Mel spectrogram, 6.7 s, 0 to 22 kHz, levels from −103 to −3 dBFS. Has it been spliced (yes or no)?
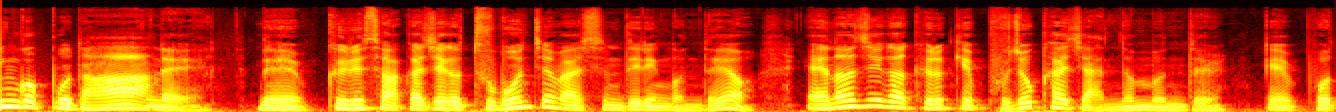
yes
